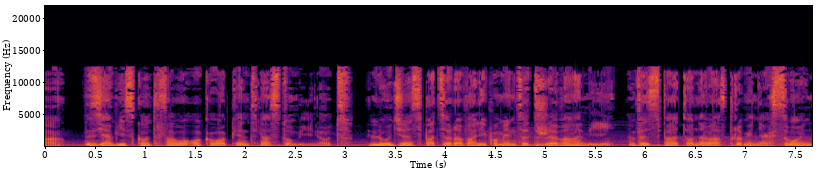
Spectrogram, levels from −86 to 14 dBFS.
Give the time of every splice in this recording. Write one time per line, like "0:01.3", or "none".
0:03.2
